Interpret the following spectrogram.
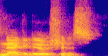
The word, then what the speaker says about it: Nacogdoches: is pronounced nakatish yeah whereas the Texas one is pronounced Nacogdoches this was a hot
